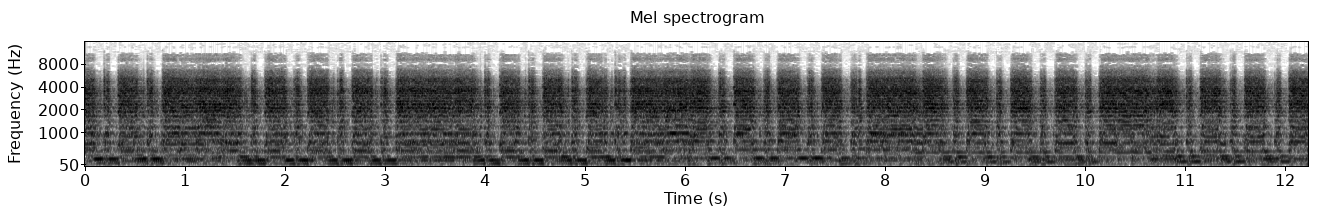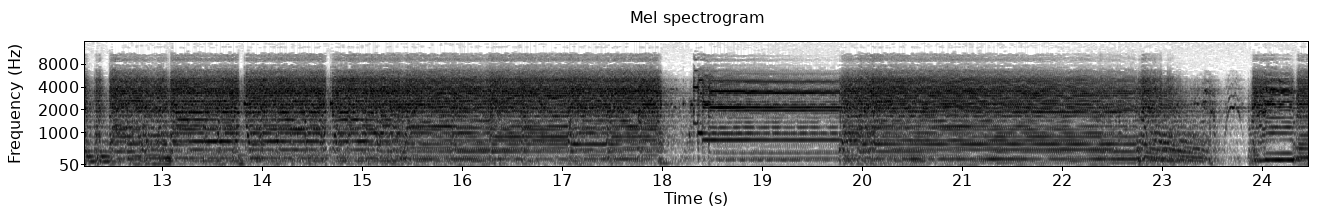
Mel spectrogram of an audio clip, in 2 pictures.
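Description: Epiphone 1966 G-400 Pro electric guitar played with a distorted tone, continuous riffs and lead lines. The playing briefly thins out about eighteen seconds in, then carries on.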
